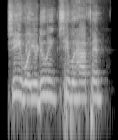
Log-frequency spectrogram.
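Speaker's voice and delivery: very high-pitched, scolding yell. Retelling how a mom yelled at her kids on a flight: imitating a mom yelling. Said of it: "the mom freaked and started yelling at them".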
